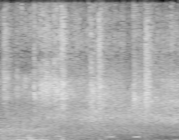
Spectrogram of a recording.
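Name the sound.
large wave crashing on Chesil Beach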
